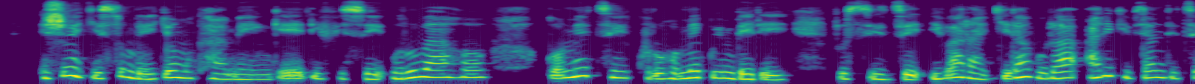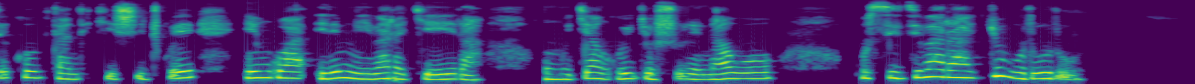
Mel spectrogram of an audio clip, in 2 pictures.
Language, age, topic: Rundi, 25-35, education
